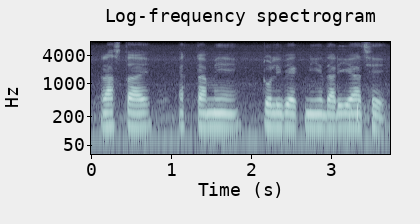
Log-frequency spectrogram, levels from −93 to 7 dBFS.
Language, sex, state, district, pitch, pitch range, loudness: Bengali, male, West Bengal, Cooch Behar, 115 Hz, 115-120 Hz, -17 LUFS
